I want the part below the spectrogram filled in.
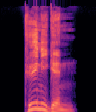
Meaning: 1. queen 2. queen (chess piece)
- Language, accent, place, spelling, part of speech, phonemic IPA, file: German, Germany, Berlin, Königin, noun, /ˈkøːnɪɡɪn/, De-Königin.ogg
